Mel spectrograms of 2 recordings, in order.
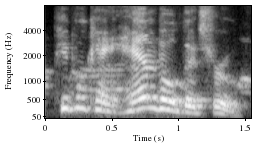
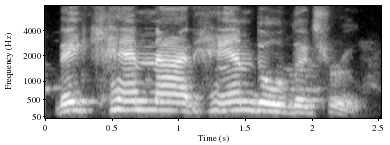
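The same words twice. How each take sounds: First: Said in the usual way. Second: "They cannot handle the truth" slowed, each word leaned on; slow emphatic stress. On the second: Real, not acted. Driving home to viewers that people reject honesty, slow and emphatic. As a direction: spell out "cannot" slowly and firmly. Repeating her point for emphasis.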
